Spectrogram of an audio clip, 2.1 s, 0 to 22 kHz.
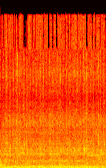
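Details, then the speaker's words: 2006 Porsche Cayenne with new spark plugs and coils still shaking: low, slightly uneven idle throb with a faint hiss up top and sound from the throttle body; owner suspects vacuum leak, misfire or throttle body issue, not confirmed. "New spark plugs, new coil plugs, and still is engine shaking."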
